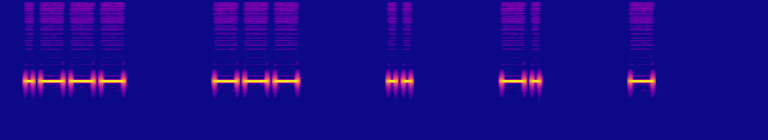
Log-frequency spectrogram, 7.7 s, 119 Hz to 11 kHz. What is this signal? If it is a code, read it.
Morse code, heard as a keyed tone, about 16 wpm, spaced as for 7 wpm, 800 Hz. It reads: JOINT
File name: Spaced Alphas / Spaced Alphas mp3s / Js sp @15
